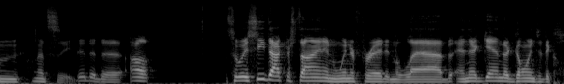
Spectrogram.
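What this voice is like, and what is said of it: Usual voice. Nothing is said of it.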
